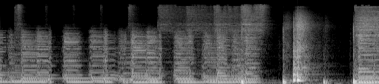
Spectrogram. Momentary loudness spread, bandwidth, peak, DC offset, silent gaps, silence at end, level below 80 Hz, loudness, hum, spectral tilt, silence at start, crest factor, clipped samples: 9 LU; 17.5 kHz; 0 dBFS; under 0.1%; none; 0 s; -30 dBFS; -20 LUFS; none; -4.5 dB/octave; 0 s; 20 dB; under 0.1%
